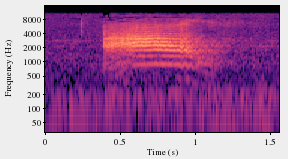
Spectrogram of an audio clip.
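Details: Pet cat from a funny cat compilation giving a single bright, drawn-out meow of about half a second, rich in harmonics and slightly falling at the end, over a faint low room hum.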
